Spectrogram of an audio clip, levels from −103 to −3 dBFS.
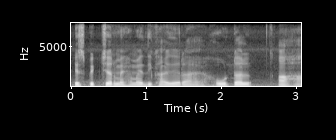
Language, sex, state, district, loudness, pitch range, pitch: Hindi, male, Bihar, Kaimur, -19 LUFS, 105-135 Hz, 115 Hz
